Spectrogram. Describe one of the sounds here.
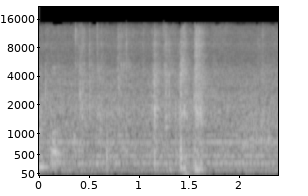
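Keys clatter on a computer keyboard.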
